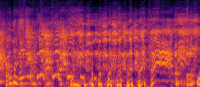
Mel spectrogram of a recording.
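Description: A man chuckling: a long run of short laugh pulses, about five a second.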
